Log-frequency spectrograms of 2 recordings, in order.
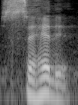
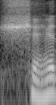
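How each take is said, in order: First: The word begins with a thin 's' hiss. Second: The word begins with a broad 'sh' hiss. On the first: The speaker calls it wrong. "बोलते हैं" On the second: The speaker calls it right. "शहद होता है। तो बड़ी शीन निकालनी है"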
